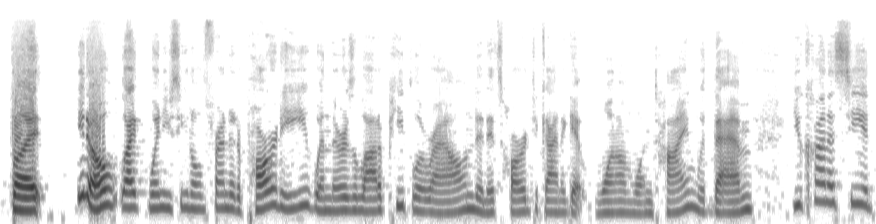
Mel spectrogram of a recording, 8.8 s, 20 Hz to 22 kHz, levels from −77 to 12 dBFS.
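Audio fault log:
Throughout: overdone noise removal. The background falls to near silence dotted with twinkling specks. A noise reduction stage set far too strong is pulling individual frequency bands down whenever they sit near its noise estimate, taking quieter speech detail with them.
0.13–0.35 s and 0.89–1.05 s: microphone overload. The loudest syllables gain a harsh, crackling edge, with the second burst ending just before "like when you see". Peaks run roughly 9 dB and 6 dB past the converter's limit, with around a sixth of samples flattened, likely from input gain set too high for the converter.
0.16 s and 1.17 s: microphone volume stepped down. Speech and background drop together in one sudden step, by about 2 dB and then about 7 dB, the second just before "like when you see". The second follows a distorted peak, likely the call software lowering the device's input volume after detecting clipping.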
